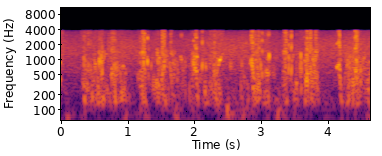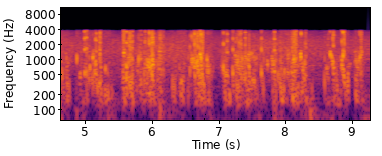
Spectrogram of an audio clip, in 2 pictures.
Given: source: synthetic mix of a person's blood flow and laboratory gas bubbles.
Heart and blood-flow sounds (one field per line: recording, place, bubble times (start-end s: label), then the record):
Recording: Doppler ultrasound of blood flow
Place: precordium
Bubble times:
0.00-0.08 s: bubbles
0.33-1.14 s: bubbles
1.18-2.50 s: bubbles
2.56-2.63 s: bubbles
2.72-3.31 s: bubbles
3.35-3.94 s: bubbles
4.15-4.84 s: bubbles
4.90-5.48 s: bubbles
5.57-6.25 s: bubbles
6.30-6.99 s: bubbles
7.07-8.49 s: bubbles
8.60-9.23 s: bubbles
From the record:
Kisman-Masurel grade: 444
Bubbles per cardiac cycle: continuous sound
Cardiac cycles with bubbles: 100%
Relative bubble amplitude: maximal (0.775 to 0.999)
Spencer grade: 4 (maximum detectable bubble signal sounding continuously throughout systole and diastole of every cardiac period, and overriding the amplitude of the normal cardiac signals)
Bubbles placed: anywhere in the cardiac cycle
